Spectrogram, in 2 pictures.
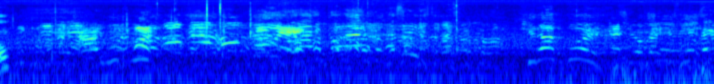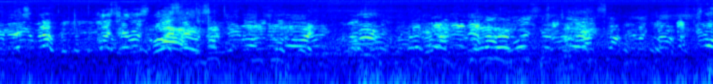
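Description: Distant shouting voices on a rugby league ground: many short calls from players and onlookers overlapping through the whole stretch, with no nearby talk.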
